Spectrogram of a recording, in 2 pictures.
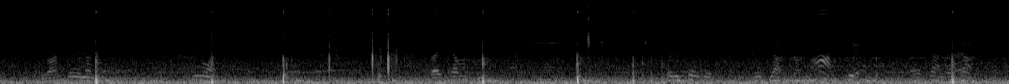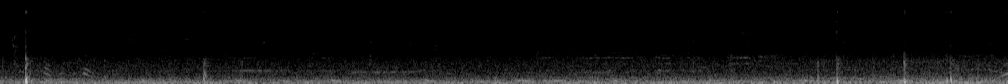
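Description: A basketball bounces sharply on an outdoor court.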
